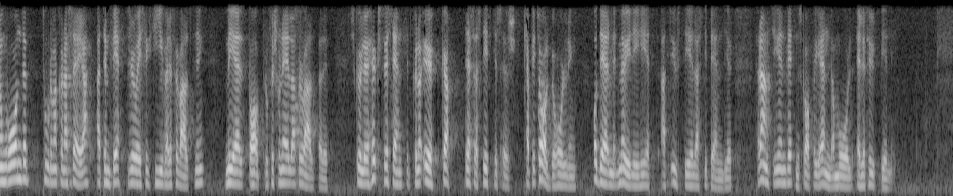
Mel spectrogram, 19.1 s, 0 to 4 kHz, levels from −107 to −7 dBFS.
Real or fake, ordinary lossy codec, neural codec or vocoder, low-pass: fake; AAC, 24 kbps; codec, 16 kHz, 0.8 kbps, ZipCodec; 3.6 kHz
